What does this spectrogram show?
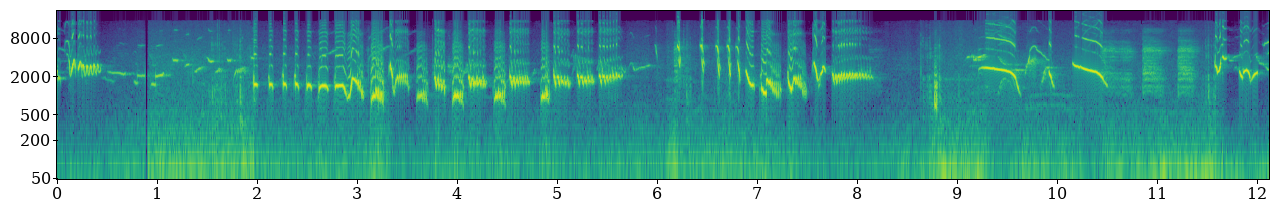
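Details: White-rumped shama in fighting song, trained for singing contests and singing in many voices: loud, varied phrases of rapid repeated notes, slurred whistles near the middle register and sharp high upswept notes, with short pauses between bursts.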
